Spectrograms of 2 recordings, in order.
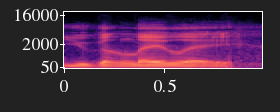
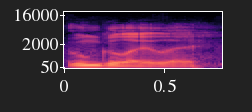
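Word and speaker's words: Uiagalelei: Freshman quarterback DJ Ugalele, I think that's how you pronounce it. Ungalele. Is that how you pronounce it? Yeah, there's an N in there, I think.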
